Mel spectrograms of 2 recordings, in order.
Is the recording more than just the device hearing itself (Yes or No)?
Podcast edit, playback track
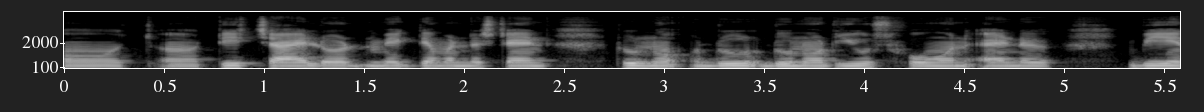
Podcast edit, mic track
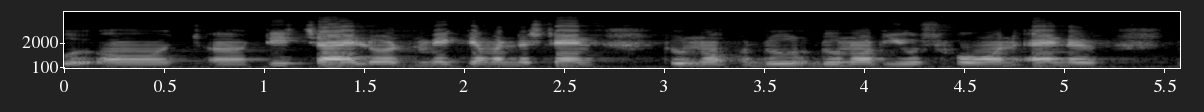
No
